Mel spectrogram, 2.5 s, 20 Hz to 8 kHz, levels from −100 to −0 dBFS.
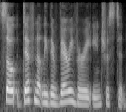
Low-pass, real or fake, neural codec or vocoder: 7.2 kHz; fake; codec, 16 kHz, 0.9 kbps, LongCat-Audio-Codec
